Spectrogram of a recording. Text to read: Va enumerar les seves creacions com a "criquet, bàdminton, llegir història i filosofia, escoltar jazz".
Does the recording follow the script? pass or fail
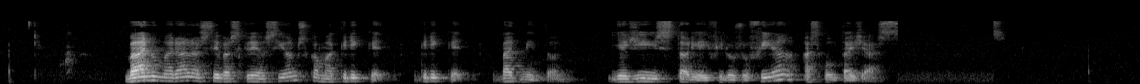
fail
